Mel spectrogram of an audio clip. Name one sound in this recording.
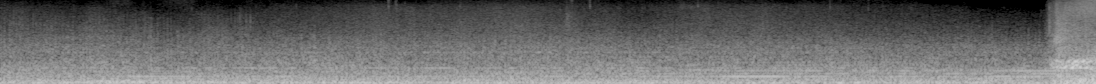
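A spacecraft's engines hum steadily and low as it hovers and descends.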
